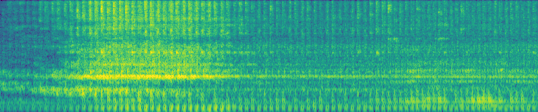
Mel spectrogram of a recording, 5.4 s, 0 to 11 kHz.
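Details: 2009 Lawn-Boy 20-inch rear-wheel-drive mower, model 10642, 675 series engine; after the throttle tab was pulled forward to raise rpm, it revs to a fast, even beat, then sags and cuts out. Cause unconfirmed.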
